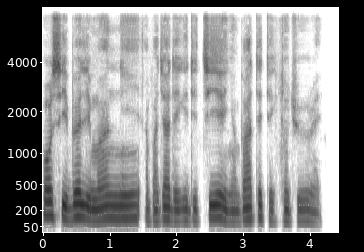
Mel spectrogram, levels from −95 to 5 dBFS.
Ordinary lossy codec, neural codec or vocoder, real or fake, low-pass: none; codec, 16 kHz in and 24 kHz out, 1 kbps, XY-Tokenizer; fake; 7.2 kHz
